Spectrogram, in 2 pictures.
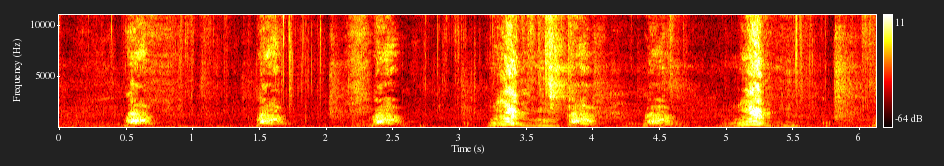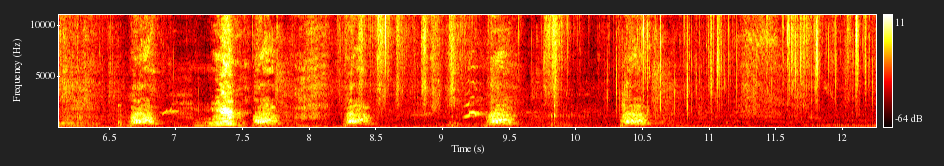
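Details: A small French Bulldog guards a Pitbull and a Bullterrier, barking in short, sharp bursts about once a second.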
